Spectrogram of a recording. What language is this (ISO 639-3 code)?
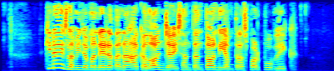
cat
